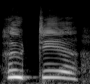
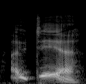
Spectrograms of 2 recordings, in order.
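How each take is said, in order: First: Very high, loud cry of alarm; a queen's panicked exclamation; fearful oh dear. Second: Breathy high whisper of dismay; whispered oh dear. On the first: Fairy queen despairs as the Bigfoot nears: very high, loud cry. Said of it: "cried the fairy queen". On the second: Big man learns picking kills the flower fairy: whispered dismay. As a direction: gasp it out under the breath. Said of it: "said the man". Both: A narrator's reading.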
